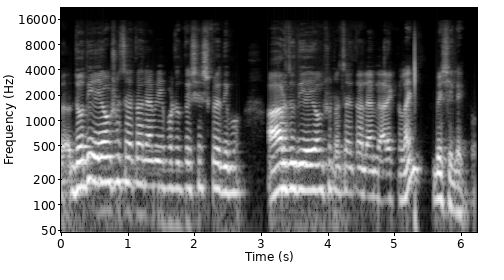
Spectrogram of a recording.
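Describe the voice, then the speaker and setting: A man's voice: on the high side, fairly even intonation, fast talker, darkish tone. A man teaching a math lesson live online, explaining step by step in a patient way with small hesitations.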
